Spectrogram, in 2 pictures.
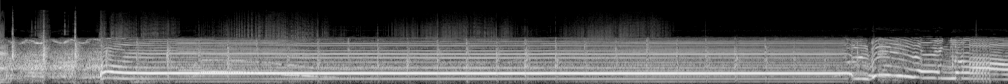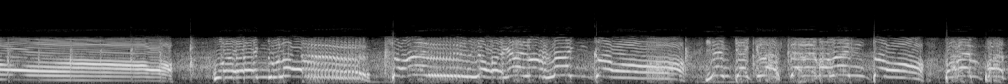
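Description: Radio play-by-play announcer's home-run cry: one long shout held on a single steady pitch for about seven seconds, then sliding down and breaking into excited, rapid commentary. The narrow, thin AM-radio sound has nothing above the midrange.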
